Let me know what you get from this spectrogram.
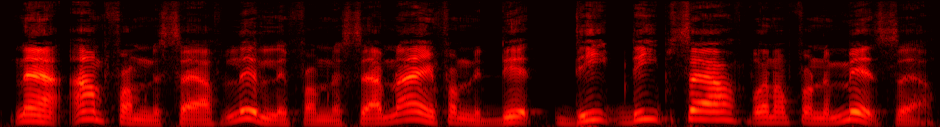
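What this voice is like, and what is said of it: Southern US country accent. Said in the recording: “y'all can hear the country swing in my voice”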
